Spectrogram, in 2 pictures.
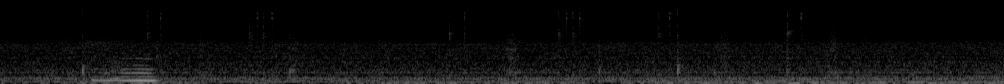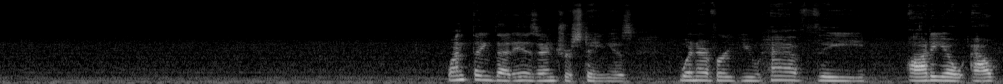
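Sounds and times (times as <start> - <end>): steady low hum: 0.0 - 20.0
keyboard and mouse clicking: 2.5 - 3.0, 3.8 - 7.0, 7.8 - 8.4.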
